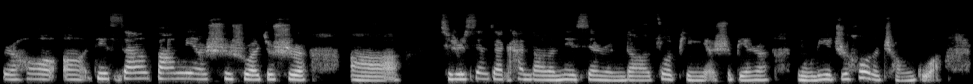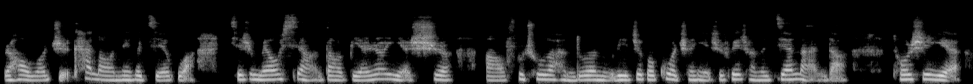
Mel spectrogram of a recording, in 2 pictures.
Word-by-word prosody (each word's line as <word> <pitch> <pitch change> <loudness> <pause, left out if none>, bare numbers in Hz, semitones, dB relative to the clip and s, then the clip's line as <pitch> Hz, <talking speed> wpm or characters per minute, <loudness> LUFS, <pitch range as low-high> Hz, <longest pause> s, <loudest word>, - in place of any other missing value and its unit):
然 225 -1 -2
后， 240 0 -1
呃， 225 -1 -1
第 265 -2 +3
三 275 0 0
方 265 -1 +1
面 265 -3 0
是 255 +1 +1
说 235 -3 +3
就 235 +1 +1
是， 230 -2 +4 0.5
呃， 190 -1 +1 0.4
其 240 - -1
实 235 0 +5
现 255 +1 -3
在 235 -3 +1
看 240 -1 -2
到 215 -2 0
的 205 -1 +3
那 220 +1 +2
些 215 0 -2
人 190 -2 0
的 190 -1 -1
作 235 +2 0
品， 195 -5 -2
也 - - -3
是 225 - -4
别 195 -3 0
人 205 +1 0 0.3
努 195 -2 +2
力 225 +3 +3
之 245 +2 -1
后 290 +5 +3
的 215 -5 0
成 185 -1 -4
果， - - -3 0.3
然 205 +1 +1
后 215 -2 +2
我 195 +1 -1
只 225 - -2
看 270 -3 -2
到 215 -3 -1
了 - - 0
那 200 +1 +2
个 200 -1 +2
结 190 0 -2
果， 200 - -2 0.4
其 220 - +1
实 230 +1 -2
没 215 -1 +3
有 220 +2 +2
想 215 -4 -3
到 200 -2 -1
别 195 -1 -1
人 235 +2 0
也 200 -1 +1
是， 220 -2 +3 0.4
呃， 190 -1 -3
付 235 - -4
出 230 0 0
了 220 -1 +2
很 200 -2 -2
多 200 +2 +1
的 210 - +4
努 200 -2 +1
力， 205 0 +5
这 230 +2 +1
个 210 -1 +2
过 235 +1 +1
程 205 -1 -1
也 185 -2 -1
是 210 - -4
非 230 +2 +2
常 210 -4 -3
地 195 0 +1
艰 230 0 +1
难 220 - -3
的。 - - -4 0.4
同 225 0 +2
时 235 0 +5
也 205 -4 +4
215 Hz, 250 characters per minute, -20 LUFS, 200-235 Hz, 0.5 s, 实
